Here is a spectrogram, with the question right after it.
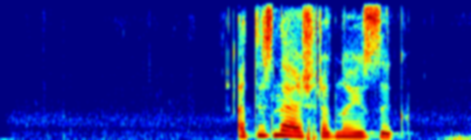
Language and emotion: Russian, neutral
